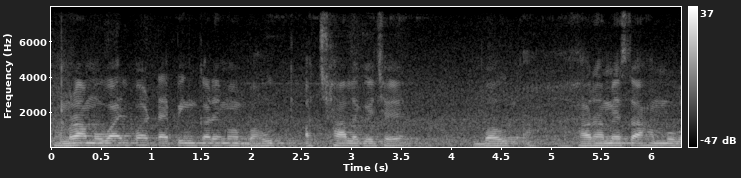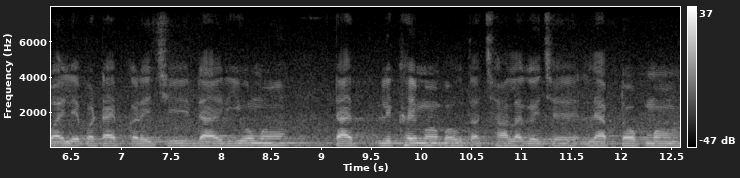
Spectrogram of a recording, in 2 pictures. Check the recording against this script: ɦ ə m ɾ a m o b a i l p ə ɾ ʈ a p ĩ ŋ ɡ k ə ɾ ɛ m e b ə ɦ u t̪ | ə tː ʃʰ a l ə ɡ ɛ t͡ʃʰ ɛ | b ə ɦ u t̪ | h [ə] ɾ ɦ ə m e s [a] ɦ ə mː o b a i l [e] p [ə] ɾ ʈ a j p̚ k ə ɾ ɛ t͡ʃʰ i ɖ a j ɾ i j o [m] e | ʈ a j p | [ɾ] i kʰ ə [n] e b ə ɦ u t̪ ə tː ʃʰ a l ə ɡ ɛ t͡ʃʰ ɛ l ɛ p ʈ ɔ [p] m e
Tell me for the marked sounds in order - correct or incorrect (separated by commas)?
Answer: correct, correct, correct, correct, correct, incorrect, incorrect, correct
